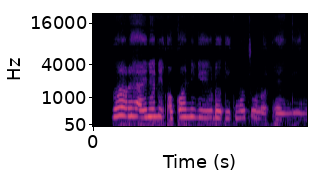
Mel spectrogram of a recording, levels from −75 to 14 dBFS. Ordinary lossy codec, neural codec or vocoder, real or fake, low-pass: none; codec, 44.1 kHz, 2.6 kbps, DAC; fake; none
